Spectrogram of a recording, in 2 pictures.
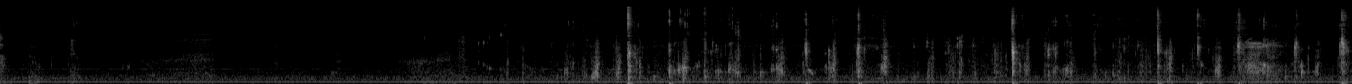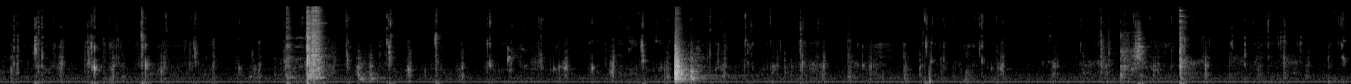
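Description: Close-miked chewing of boiled white whelk (백고동) meat, with many small wet clicks and squishes that start a few seconds in and run on, and a couple of louder sharp clicks about two-thirds of the way through. A faint steady low hum lies underneath.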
